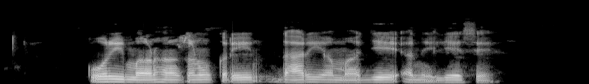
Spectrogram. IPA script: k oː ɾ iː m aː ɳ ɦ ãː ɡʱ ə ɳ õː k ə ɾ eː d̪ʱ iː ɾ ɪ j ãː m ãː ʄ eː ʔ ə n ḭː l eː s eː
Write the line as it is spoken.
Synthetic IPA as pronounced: k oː ɾ iː m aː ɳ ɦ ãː ɡʱ ə ɳ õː k ə ɾ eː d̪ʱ aː ɾ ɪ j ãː m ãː ʄ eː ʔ ə n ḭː l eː s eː

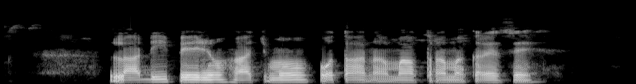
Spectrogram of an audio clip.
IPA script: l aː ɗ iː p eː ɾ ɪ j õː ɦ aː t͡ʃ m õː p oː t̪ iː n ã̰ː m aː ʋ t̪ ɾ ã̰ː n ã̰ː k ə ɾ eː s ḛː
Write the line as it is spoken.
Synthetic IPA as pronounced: l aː ɗ iː p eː ɾ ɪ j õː ɦ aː t͡ʃ m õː p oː t̪ aː n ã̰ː m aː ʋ t̪ ɾ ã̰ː m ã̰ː k ə ɾ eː s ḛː

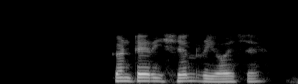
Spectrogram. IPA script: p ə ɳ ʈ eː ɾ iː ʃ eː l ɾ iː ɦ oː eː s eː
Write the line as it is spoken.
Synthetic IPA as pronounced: k ə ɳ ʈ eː ɾ iː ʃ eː l ɾ iː ɦ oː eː s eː

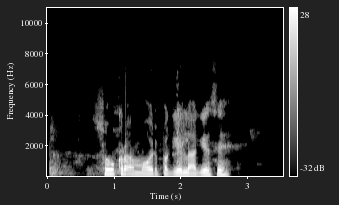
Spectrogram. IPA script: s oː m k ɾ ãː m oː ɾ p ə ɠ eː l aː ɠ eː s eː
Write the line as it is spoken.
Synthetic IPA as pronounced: s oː k ɾ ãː m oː ɾ p ə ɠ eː l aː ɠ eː s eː

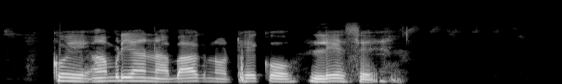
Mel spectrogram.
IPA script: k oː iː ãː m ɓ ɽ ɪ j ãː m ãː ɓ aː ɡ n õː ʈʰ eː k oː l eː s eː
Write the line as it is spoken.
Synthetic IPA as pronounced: k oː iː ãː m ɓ ɽ ɪ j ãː n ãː ɓ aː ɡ n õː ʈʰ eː k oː l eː s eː

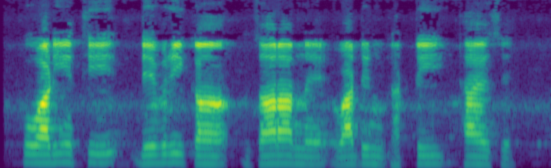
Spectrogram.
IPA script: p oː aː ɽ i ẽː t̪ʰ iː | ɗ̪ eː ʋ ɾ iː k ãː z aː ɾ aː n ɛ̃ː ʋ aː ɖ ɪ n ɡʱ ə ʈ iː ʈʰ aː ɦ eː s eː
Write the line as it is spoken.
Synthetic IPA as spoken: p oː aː ɽ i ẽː t̪ʰ iː | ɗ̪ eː ʋ ɾ iː k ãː z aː ɾ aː n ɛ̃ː ʋ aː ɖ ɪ n ɡʱ ə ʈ iː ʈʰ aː ɦ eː s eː

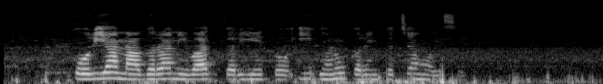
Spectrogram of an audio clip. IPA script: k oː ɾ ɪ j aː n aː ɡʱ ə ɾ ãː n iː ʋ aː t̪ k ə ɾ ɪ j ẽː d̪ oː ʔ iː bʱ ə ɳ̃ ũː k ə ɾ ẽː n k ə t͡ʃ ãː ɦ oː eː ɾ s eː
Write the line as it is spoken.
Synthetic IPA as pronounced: k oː ɾ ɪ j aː n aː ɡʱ ə ɾ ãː n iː ʋ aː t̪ k ə ɾ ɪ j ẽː t̪ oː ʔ iː ɡʱ ə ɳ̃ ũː k ə ɾ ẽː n k ə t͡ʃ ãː ɦ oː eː s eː

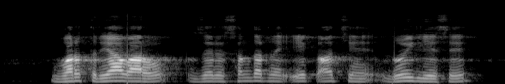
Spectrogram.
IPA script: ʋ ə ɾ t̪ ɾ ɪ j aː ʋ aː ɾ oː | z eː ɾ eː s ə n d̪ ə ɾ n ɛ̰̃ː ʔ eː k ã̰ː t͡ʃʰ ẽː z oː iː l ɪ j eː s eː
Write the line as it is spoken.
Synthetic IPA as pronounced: ʋ ə ɾ t̪ ɾ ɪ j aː ʋ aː ɾ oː | z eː ɾ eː s ə n d̪ ə ɾ n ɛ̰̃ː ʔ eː k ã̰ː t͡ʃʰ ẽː z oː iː l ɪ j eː s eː

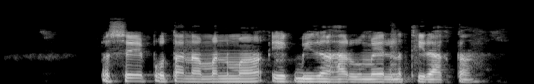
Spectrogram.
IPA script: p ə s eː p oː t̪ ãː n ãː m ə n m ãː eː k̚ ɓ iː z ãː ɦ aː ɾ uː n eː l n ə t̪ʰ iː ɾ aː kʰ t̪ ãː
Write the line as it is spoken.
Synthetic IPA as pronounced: p ə s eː p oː t̪ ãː n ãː m ə n m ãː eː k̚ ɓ iː z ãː ɦ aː ɾ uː m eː l n ə t̪ʰ iː ɾ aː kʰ t̪ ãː

